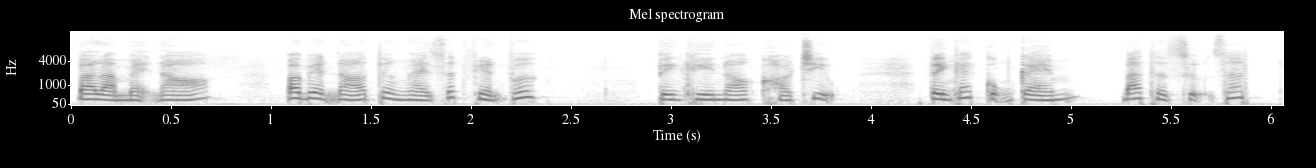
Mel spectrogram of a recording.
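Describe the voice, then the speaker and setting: Woman reading as a sick older mother, weak, gentle, plain mid pitch. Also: normal speed, no echo, clean studio sound, close to an everyday voice. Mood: tender. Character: gravely ill older mother, tender and weak.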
